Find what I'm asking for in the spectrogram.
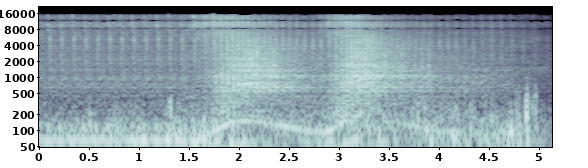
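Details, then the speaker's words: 2019-built 2020 Ram 2500 with a 6.4 Hemi, 24,000 miles, oil likely never changed and mostly consumed. After a new starter it cranks hard, then runs with an uneven knock and tick. Severe internal failure; the roller lifter and cam wear issue is suspected. "something does not sound well with this engine i don't know if this thing was built on a friday or what but there's no reason why at 24 000 miles the starter should have gone out and this knocking ticking noise going on"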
